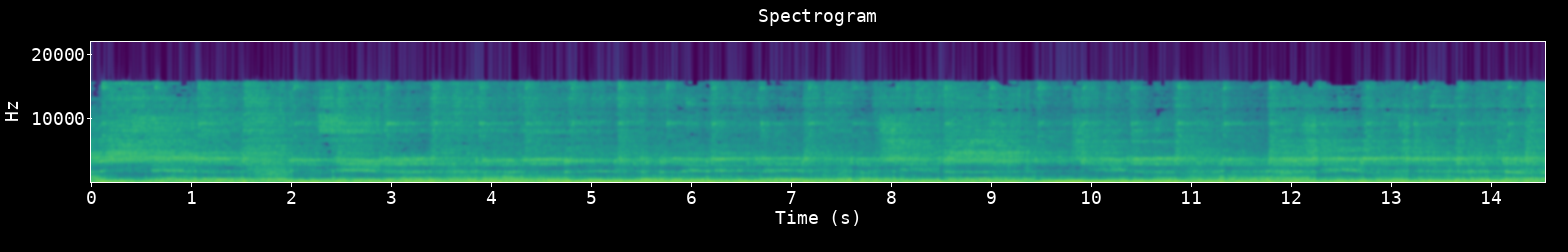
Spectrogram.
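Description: Live band music with singing, played loud through PA speakers.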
